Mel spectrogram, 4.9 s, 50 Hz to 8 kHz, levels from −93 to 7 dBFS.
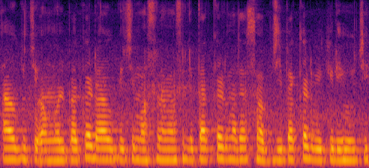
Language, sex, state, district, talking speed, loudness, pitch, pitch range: Odia, male, Odisha, Nuapada, 170 wpm, -15 LUFS, 150 Hz, 145-150 Hz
